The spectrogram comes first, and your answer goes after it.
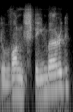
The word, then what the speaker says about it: Van Steenberge: I'm not Dutch, but I am like a kind of German dialect of German, and we pronounce it like von Steenberg, kind of.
